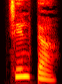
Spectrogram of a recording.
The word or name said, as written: ಚಲ್ಲಾಟ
